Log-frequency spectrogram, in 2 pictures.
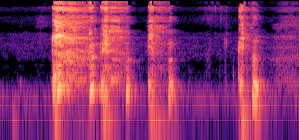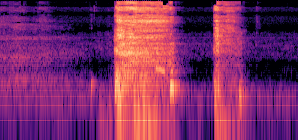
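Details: Coughing fit that came on suddenly on a Saturday afternoon while studying and worsened until studying had to stop, with frequent position changes: repeated harsh coughs in clusters, about six bursts over six seconds, in a quiet room.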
